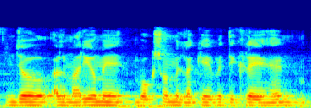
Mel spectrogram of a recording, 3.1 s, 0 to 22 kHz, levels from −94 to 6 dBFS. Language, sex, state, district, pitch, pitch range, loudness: Hindi, male, Haryana, Charkhi Dadri, 115 Hz, 110-115 Hz, -16 LUFS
